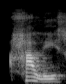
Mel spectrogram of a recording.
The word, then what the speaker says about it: Halley's: So Halley's Comet was based, Halley's Comet, that's how it's pronounced, was based on observation, not observation of orbits.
